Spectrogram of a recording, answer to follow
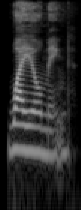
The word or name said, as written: wyoming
